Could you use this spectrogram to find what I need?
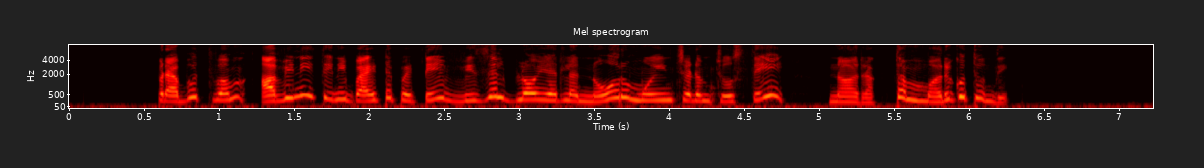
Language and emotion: Telugu, angry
